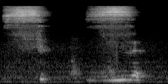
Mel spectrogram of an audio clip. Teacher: O S e o Z também são fonemas que são articulados da mesma forma e que eles geram uma espécie de soprinho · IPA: /S/ /Z/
